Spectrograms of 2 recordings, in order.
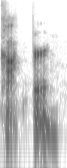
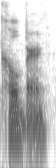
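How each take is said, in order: First: The name is said with a clear k sound. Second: The name is said without any k sound.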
